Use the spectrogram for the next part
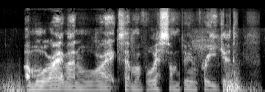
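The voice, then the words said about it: Hoarse, nearly lost voice. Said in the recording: “nearly no-voiced ... that is not a man with horrible laryngitis”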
